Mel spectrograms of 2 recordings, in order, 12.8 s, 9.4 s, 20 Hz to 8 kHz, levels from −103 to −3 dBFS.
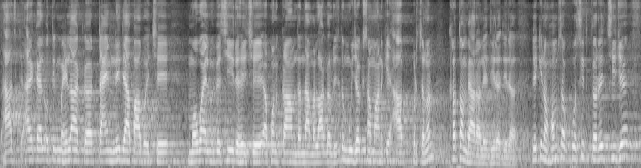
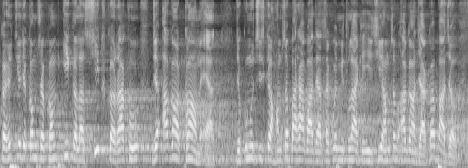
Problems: background sounds at intervals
